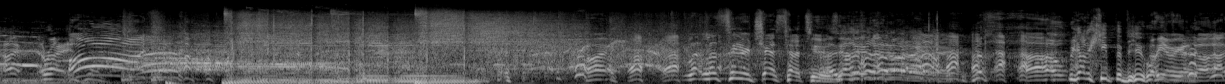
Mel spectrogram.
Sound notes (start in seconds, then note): 0.9 cheers and applause; 8.4 laughter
